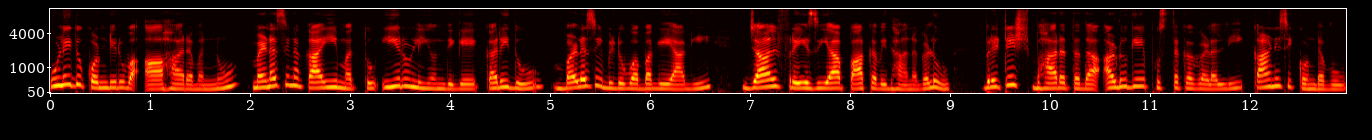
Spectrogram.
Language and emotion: Kannada, neutral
